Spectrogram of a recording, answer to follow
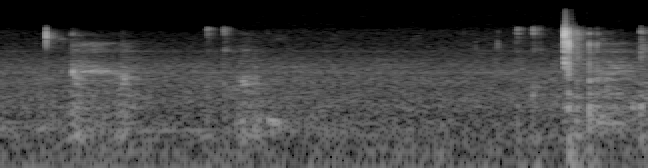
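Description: A few sharp computer mouse clicks spaced out over near quiet, the loudest about three and a half seconds in.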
